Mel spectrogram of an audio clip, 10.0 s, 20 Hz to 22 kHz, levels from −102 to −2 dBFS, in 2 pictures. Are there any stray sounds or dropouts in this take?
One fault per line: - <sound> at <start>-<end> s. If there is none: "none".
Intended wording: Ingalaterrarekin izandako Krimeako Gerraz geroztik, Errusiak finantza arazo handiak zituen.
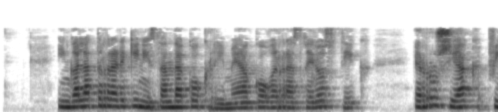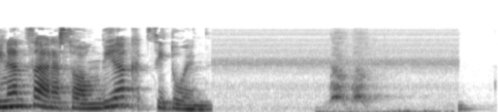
- bark at 8.1-9.6 s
